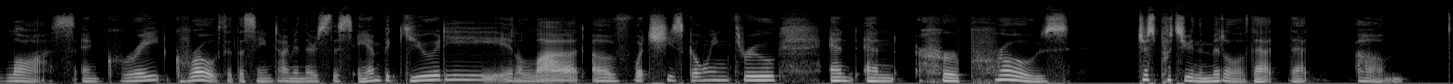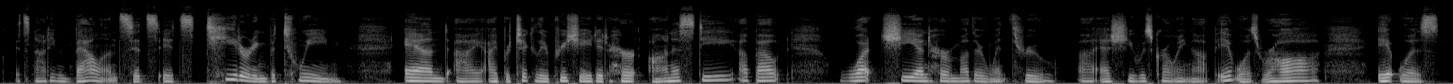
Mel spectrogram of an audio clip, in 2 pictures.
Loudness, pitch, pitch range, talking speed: -28 LUFS, 150 Hz, 135-170 Hz, 140 wpm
